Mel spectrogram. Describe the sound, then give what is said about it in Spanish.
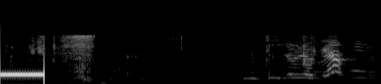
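A short, loud, steady telephone tone while a number is dialed. It cuts off abruptly, and a person then speaks in brief phrases. “Estoy marcando.”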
